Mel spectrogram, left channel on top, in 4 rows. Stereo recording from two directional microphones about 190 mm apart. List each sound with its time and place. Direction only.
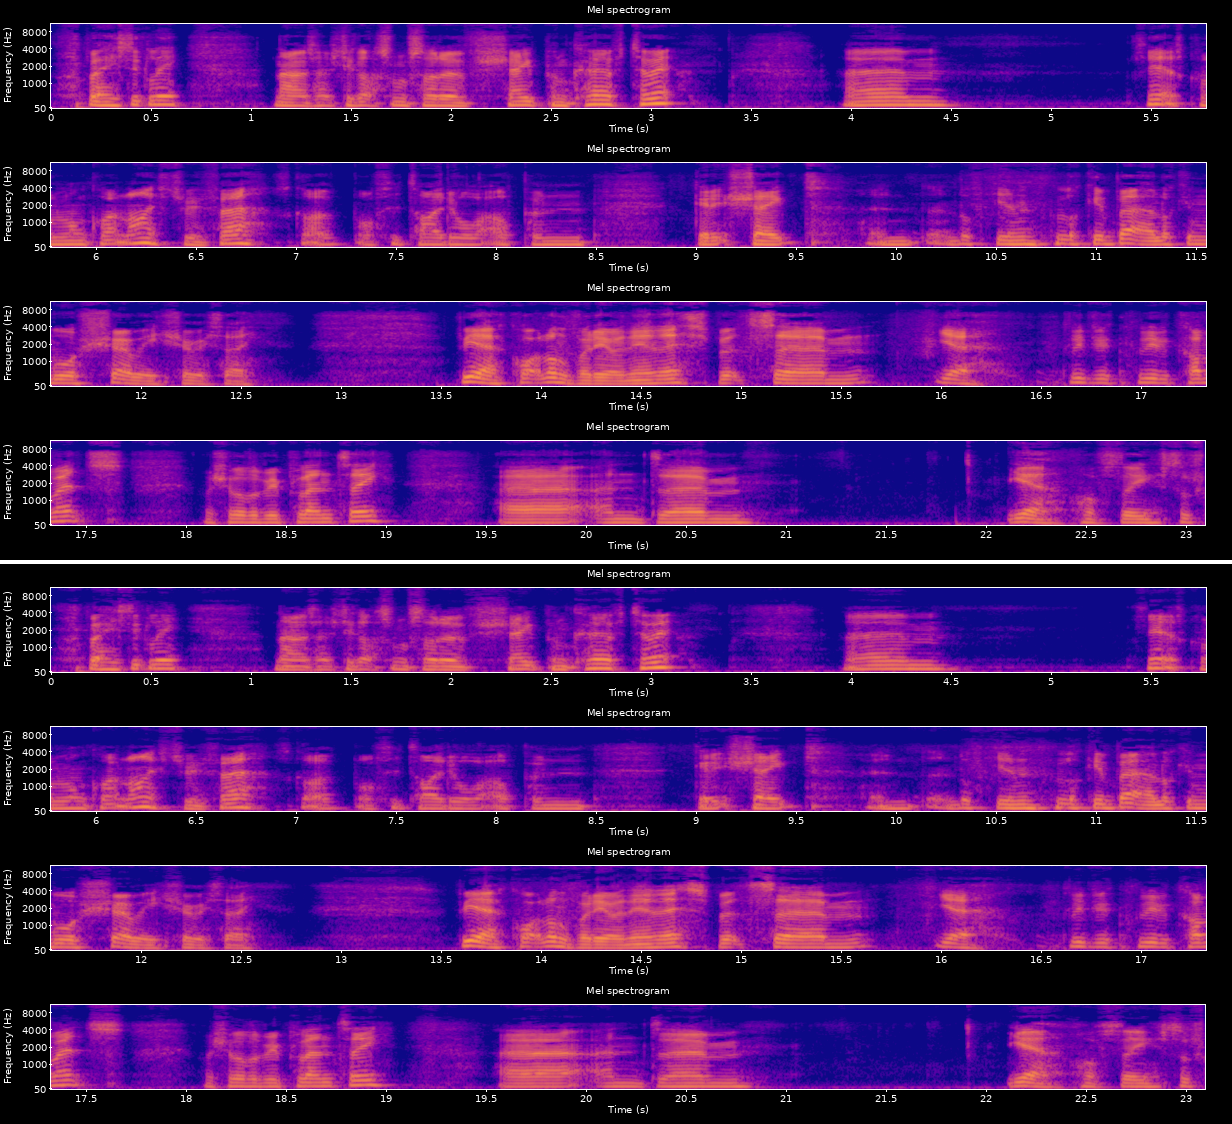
0.0 s speech: 35° left (ahead or behind)
5.5 s speech: 30° left (ahead or behind)
21.8 s speech: 10° left (ahead or behind)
